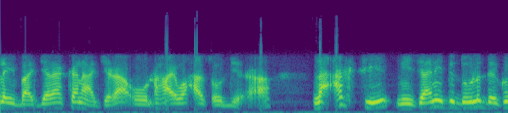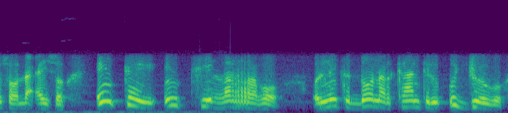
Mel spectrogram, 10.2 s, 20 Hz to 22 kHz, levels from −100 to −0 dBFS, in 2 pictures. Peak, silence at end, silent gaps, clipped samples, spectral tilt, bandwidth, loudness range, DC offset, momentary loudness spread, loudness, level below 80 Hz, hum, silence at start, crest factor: -4 dBFS; 0.05 s; none; under 0.1%; -7.5 dB/octave; 5.8 kHz; 1 LU; under 0.1%; 6 LU; -21 LUFS; -68 dBFS; none; 0 s; 18 dB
